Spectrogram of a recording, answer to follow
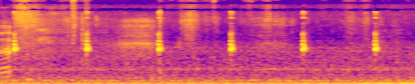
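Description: Car turn-signal indicator clicking at an even pace, about three clicks every two seconds, over the steady low hum of the car cabin.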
